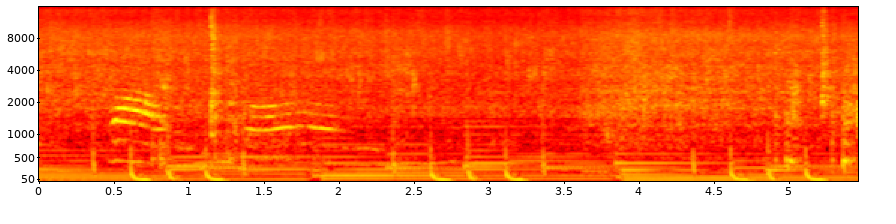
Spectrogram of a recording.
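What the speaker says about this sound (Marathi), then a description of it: "तेल आता चांगलं गरम झालेलं आहे, त्यामध्ये आता मी स्मॅश केलेले हे गाजर टाकणार आहे." Smashed carrots frying in hot oil for carrot halwa make a close, steady sizzle, interrupted by squeaky tonal sounds and low knocks from stirring.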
